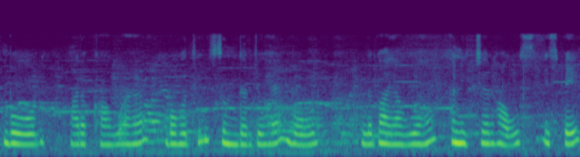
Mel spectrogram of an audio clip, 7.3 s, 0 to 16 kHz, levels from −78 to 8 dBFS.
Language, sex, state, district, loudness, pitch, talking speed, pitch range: Hindi, female, Punjab, Pathankot, -16 LUFS, 220 Hz, 150 wpm, 210-235 Hz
